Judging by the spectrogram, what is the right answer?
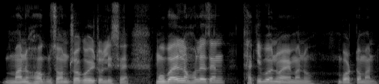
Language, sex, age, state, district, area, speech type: Assamese, male, 18-30, Assam, Charaideo, urban, spontaneous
